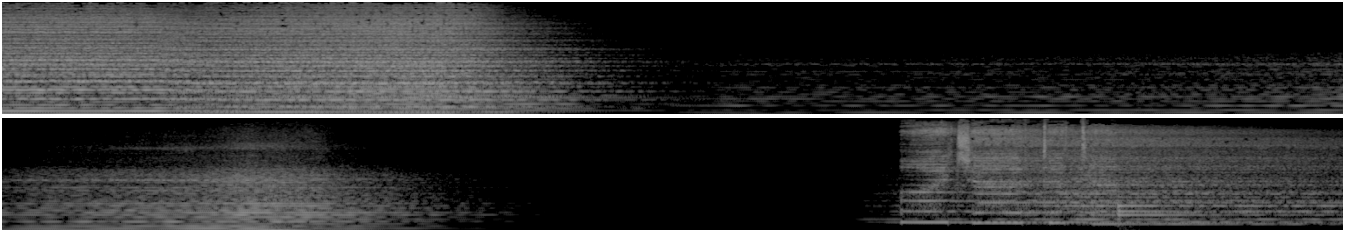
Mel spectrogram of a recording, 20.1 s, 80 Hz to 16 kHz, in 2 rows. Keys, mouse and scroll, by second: 0.9 Tab, 2.2 click, 3.8 click, 6.2 middle click, 7.0 shift+middle click, 7.7 shift+click, 8.3 middle click, 8.7 click, 10.1 click, 11.1 Tab, 12.2 l, 12.9 middle click, 13.8 shift+middle click, 15.1 shift+d, 15.6 click, 17.3-18.4 drag.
